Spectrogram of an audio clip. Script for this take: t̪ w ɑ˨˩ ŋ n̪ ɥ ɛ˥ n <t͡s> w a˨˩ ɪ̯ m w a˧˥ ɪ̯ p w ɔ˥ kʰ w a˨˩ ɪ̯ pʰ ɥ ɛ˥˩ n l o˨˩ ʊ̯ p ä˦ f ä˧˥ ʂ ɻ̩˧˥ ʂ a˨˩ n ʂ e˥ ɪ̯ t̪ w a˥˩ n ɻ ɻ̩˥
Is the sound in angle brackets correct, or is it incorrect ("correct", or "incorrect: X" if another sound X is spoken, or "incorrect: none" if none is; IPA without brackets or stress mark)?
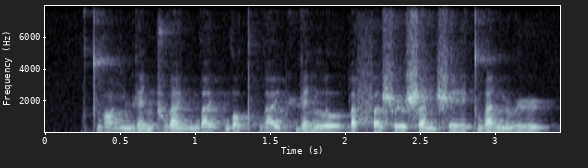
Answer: incorrect: ʈ͡ʂ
